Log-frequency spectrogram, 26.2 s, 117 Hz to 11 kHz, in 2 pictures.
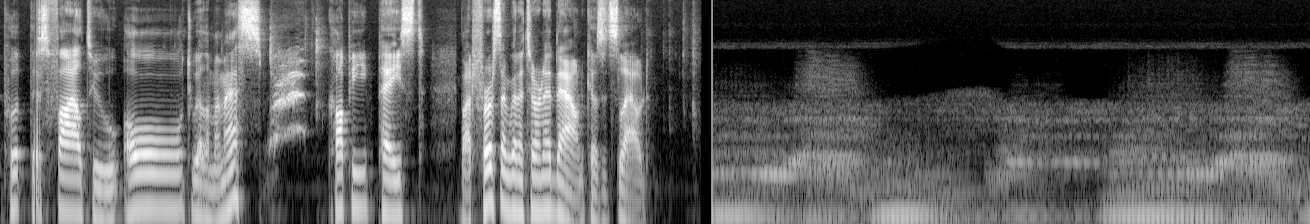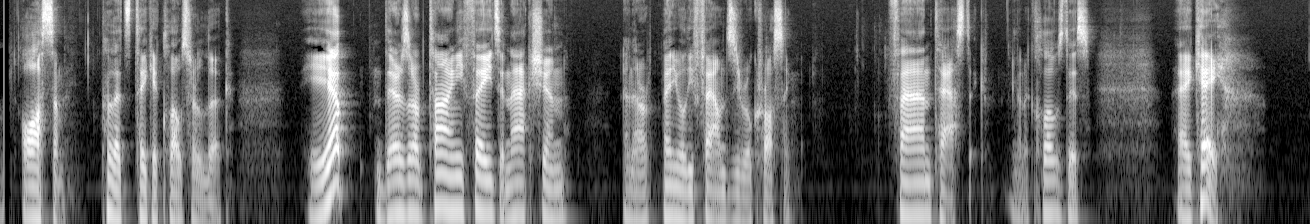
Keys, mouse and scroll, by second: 2.7 ctrl+c, 2.9 Right, 3.3 ctrl+v, 4.6-5.9 drag, 6.6-9.1 drag, 7.0 space, 13.4-13.7 scroll up 1, 15.7-16.3 scroll up 1, 16.3 scroll up 1, 16.5-16.9 scroll down 1, 19.0-20.1 scroll up 3, 20.1 scroll down 2, 21.1-21.9 scroll down 3, 23.3-25.2 drag, 25.4-26.2 drag.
